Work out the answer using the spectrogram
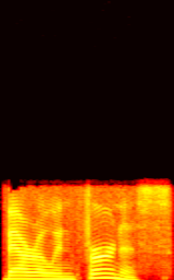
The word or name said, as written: Barrow-in-Furness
